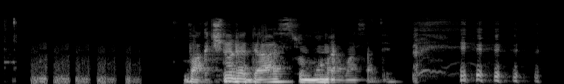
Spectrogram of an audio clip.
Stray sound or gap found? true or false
true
